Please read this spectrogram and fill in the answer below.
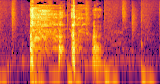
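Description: A man coughing into his hand, starting about half a second in, over background music with a steady beat.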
